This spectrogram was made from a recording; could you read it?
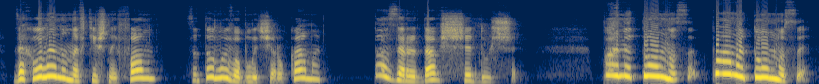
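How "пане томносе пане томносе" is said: very high, worried, anxious, fretting fussing cry. She frets beside the faun, who is sobbing into his hands: anxious fretting. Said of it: "бідкалася біля нього Люсі".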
